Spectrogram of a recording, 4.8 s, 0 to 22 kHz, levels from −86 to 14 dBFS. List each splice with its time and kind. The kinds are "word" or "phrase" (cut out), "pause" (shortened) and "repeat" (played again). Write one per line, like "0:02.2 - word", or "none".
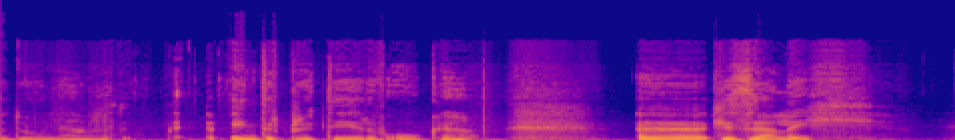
0:01.9 - phrase
0:03.6 - word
